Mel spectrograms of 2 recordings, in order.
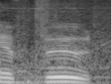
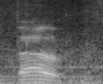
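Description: First: The second vowel sounds like the one in boot. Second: The second vowel sounds like the one in out. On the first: This is how others hear a Canadian say it. "you say a boot" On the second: This is how the speaker actually says it. "I say about"

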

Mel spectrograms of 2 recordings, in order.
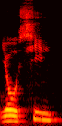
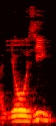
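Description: First: The second syllable starts with an 'sh' sound. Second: The second syllable starts with a 'j' sound. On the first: The speaker calls it wrong. "các bạn không đọc là Yoshin" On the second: The speaker calls it right. "các bạn phải đọc là Yojin"

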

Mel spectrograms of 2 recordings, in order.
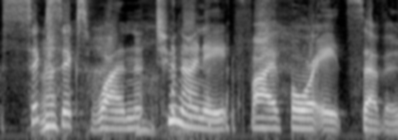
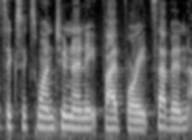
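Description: First: The number is said at a slower pace. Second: The number is said at a quick pace.

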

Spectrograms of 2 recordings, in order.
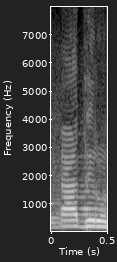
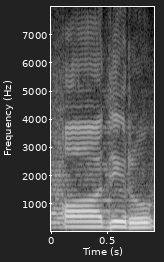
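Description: First: It begins with a plain k and short a. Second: It begins with a deep q and long a. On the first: The speaker calls it wrong. "কাদিরু না" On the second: The speaker calls it right. "কফ আলিফ জবর ক"

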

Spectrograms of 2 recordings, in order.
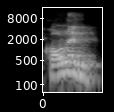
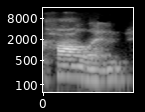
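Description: First: It is said in an Irish accent. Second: It is said in an American accent. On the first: The speaker calls it right. "how the Irish names sound when it's spoken in its true form" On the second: The speaker calls it wrong. "as Americans, we say Colin"

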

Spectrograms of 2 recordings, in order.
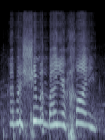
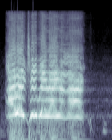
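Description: First: It is said very quietly. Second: It is screamed very loudly.

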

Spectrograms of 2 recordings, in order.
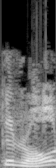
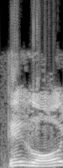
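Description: First: The word begins with an r sound. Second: The word begins with a g-like sound. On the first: The speaker calls it right. "chứ không nói cái rổ được" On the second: The speaker calls it wrong. "miền Tây cứ nói cái gỗ không à"

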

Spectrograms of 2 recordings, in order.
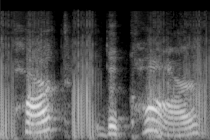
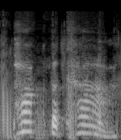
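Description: First: The R sounds are clearly pronounced. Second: The R sounds are dropped. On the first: The speaker calls it right. "So you park the car" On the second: The speaker calls it wrong. "you don't park the car"

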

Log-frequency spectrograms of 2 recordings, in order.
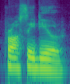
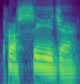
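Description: First: The middle consonant is a 'd' sound. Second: The middle consonant is a 'j' sound. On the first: The speaker calls it wrong. "not procedure" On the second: The speaker calls it right. "But the correct pronunciation is প্রসিজার"

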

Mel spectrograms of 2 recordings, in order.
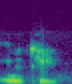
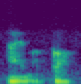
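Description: First: The c has a strong puff of air. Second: The c has no puff of air. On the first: The speaker calls it right. "Lebih terasa seperti native speaker kalau kita letupkan yang tadi" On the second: The speaker calls it wrong. "Bedakan dengan kalau kita membacanya tanpa letupan"

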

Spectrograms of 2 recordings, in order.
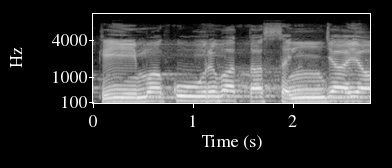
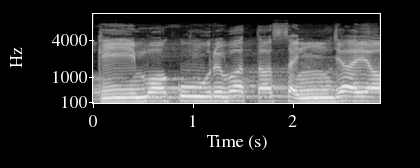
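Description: No difference in how they are said.

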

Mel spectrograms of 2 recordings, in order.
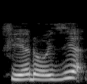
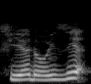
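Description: Both takes have the same delivery.

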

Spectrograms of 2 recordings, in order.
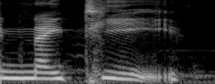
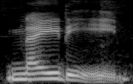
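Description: First: The middle consonant is a clear T sound. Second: The middle consonant sounds like a soft D. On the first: The speaker calls it wrong. "You don't say nighty" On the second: The speaker calls it right. "you make the T a D"

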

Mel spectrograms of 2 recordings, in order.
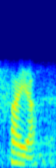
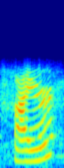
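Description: First: It is said in a Jamaican accent. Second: It is said in a non-Jamaican accent.

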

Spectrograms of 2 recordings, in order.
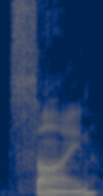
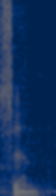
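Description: First: The word is not said like English 'sin'. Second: The word is said like English 'sin'. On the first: The speaker calls it right. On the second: The speaker calls it wrong.

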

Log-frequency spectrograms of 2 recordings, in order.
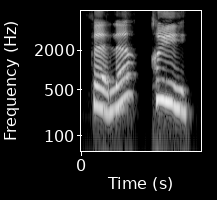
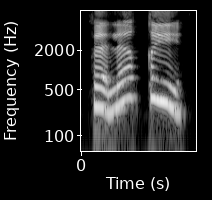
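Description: The two takes are said the same way.

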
